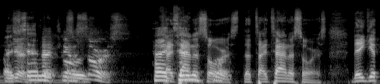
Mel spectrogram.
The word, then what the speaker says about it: Titanosaurus: Then they go and they get the sample from I'm gonna say the name wrong. The Titan. How the fuck do you say the name? Titanosaurus.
